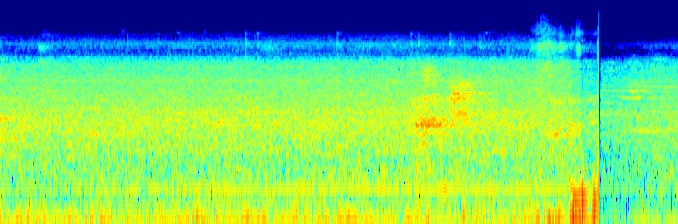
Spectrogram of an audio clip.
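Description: Steady indoor background noise with a low hum and a faint distant voice about six seconds in, then a couple of low thumps before the sound drops off suddenly near the end.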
